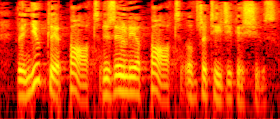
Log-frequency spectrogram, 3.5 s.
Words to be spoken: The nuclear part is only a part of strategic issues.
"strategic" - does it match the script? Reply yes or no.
yes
